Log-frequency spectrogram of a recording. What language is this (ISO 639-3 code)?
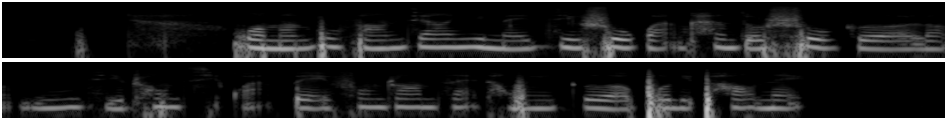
zho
